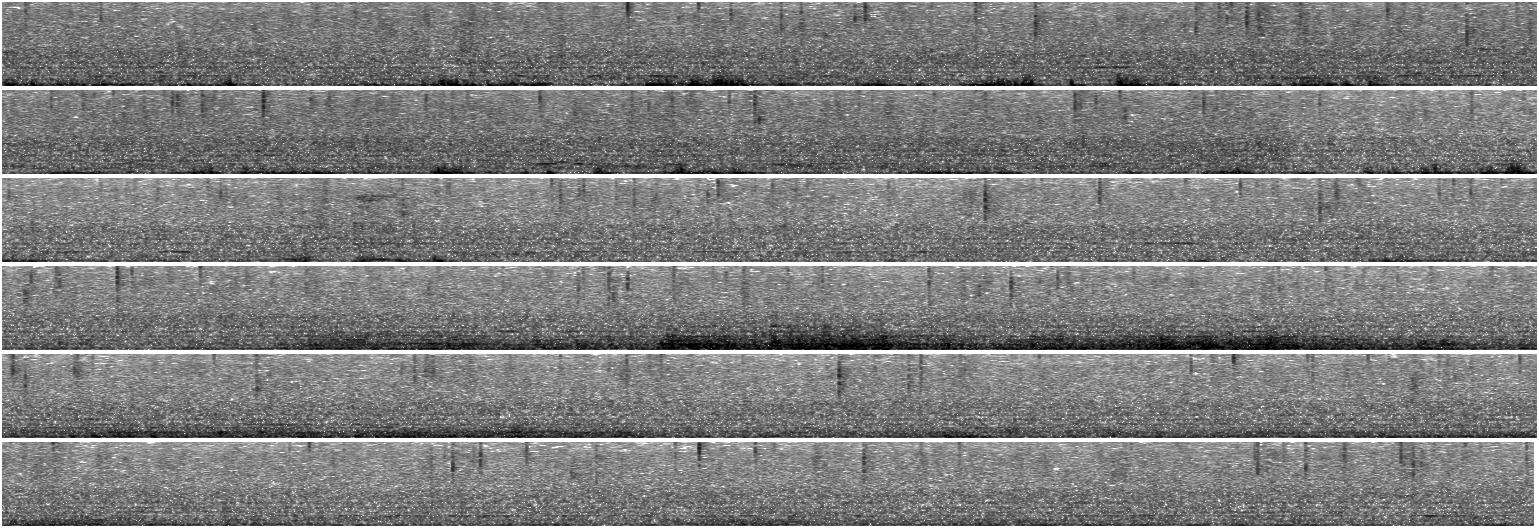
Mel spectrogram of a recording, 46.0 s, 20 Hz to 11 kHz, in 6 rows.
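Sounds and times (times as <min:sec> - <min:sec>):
rain falling: 0:00.0 - 0:46.0
thunder rumbling: 0:24.4 - 0:33.8.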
